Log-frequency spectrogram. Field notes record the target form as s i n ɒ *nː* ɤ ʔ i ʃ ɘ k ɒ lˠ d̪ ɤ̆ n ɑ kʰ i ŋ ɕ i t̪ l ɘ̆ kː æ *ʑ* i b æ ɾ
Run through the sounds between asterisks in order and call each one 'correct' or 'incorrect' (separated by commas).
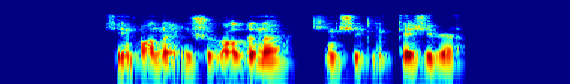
incorrect, correct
